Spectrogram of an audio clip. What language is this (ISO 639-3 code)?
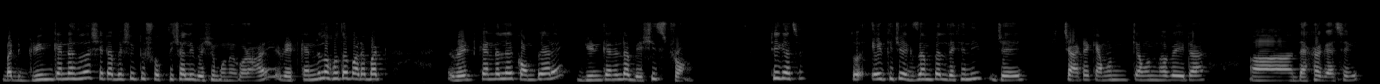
ben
